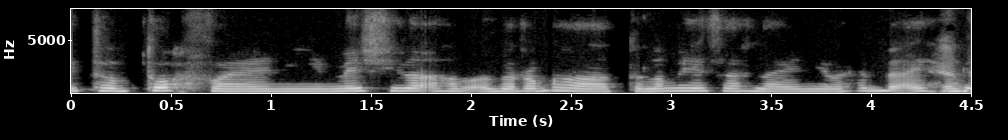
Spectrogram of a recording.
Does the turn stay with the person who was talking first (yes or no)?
no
